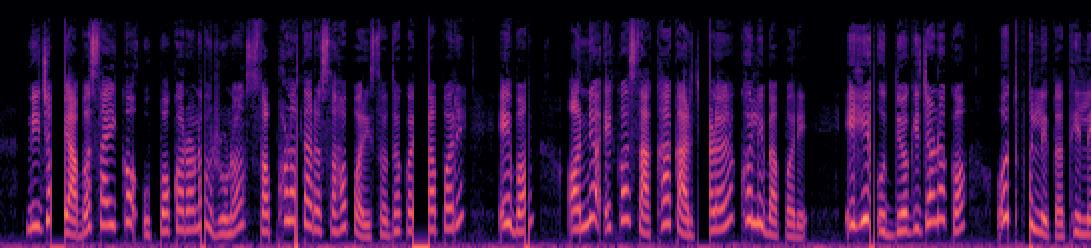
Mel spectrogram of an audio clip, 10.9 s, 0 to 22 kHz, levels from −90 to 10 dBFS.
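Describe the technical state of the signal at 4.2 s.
At 4.2 s the speech is inside an underrun with held sample, from 4.12 to 4.28 s, just after "ସହ ପରିଶୋଧ". The buffer ran dry and the converter held its last value. The sound stops flat for 160 ms. About 150 ms is lost.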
